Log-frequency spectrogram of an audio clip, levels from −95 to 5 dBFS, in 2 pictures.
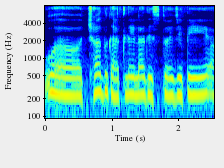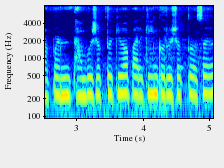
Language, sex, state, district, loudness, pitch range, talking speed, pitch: Marathi, female, Maharashtra, Sindhudurg, -36 LUFS, 230-245 Hz, 165 wpm, 235 Hz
